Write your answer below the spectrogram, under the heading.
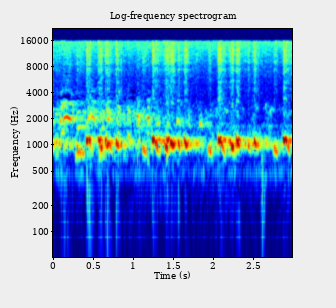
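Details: Oriental pied hornbill in Thailand, a run of harsh, cackling mid-pitched notes delivered in quick uneven bursts of about one per second, slightly nasal and chattering.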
